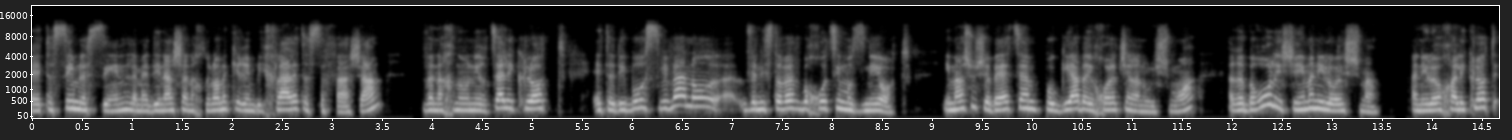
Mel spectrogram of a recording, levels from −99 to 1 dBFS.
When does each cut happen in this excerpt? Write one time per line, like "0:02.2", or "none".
none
